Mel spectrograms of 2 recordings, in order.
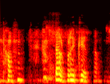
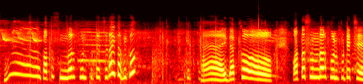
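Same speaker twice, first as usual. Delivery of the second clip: squeaky-high cooing over a flower; 6 semitones higher, 4 dB louder, slower than usual. Real, not acted. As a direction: delight the little one with the flower. Showing flowers to toddler.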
